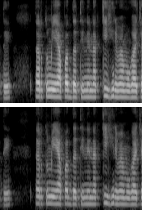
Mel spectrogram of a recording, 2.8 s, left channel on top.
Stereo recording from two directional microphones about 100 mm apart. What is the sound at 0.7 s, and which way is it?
Speech, 5° right (ahead or behind).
